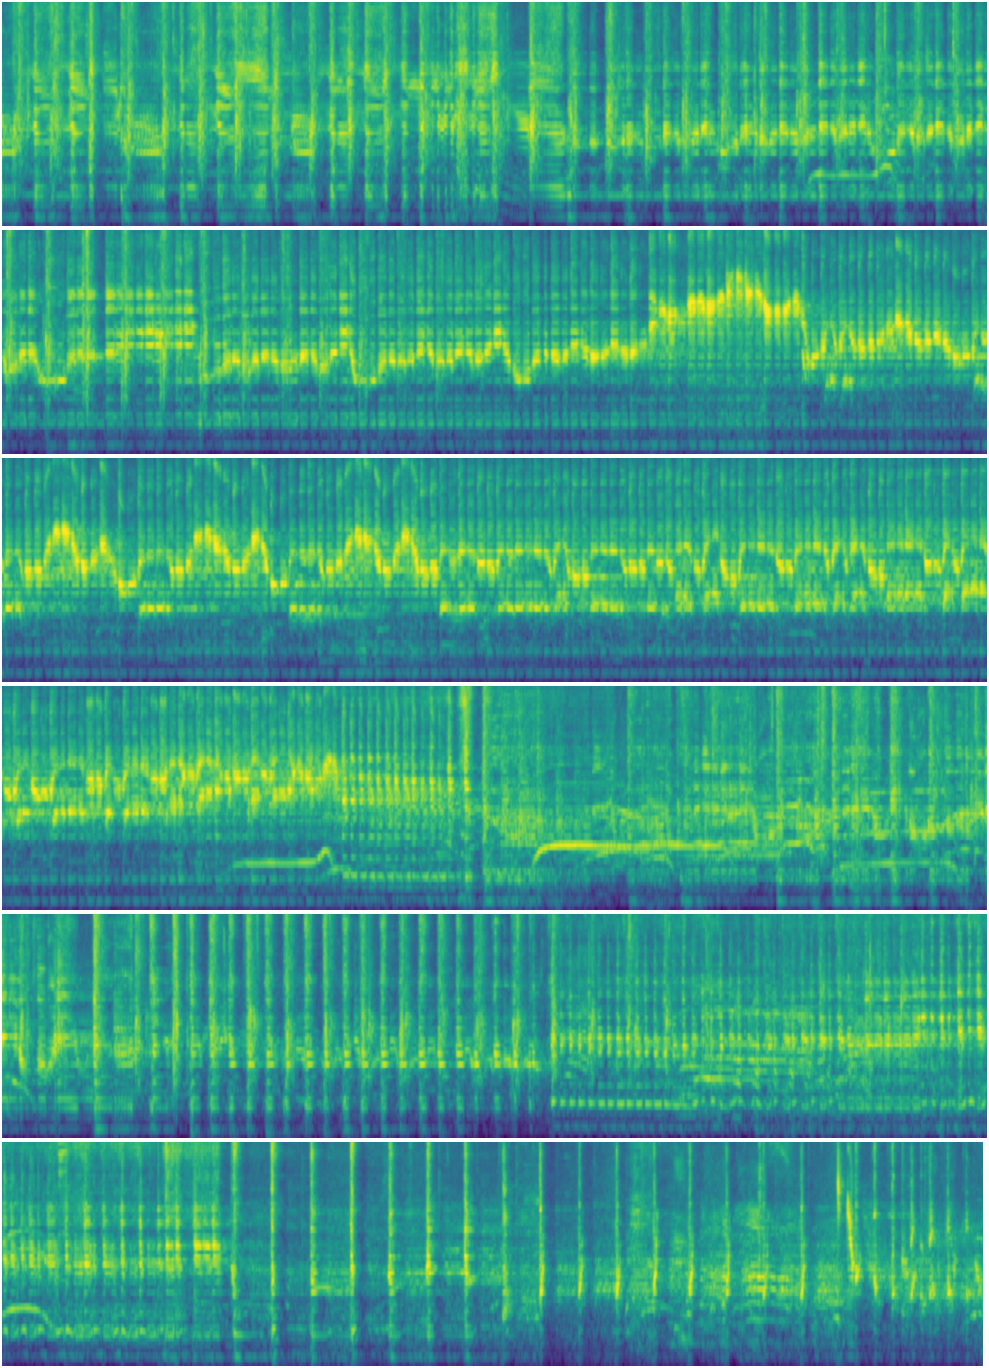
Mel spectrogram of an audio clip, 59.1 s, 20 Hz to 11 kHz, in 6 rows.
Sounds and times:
Music: 0.0 - 59.0.

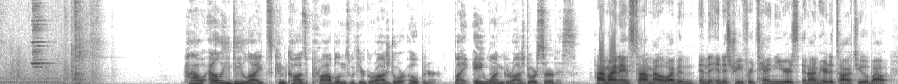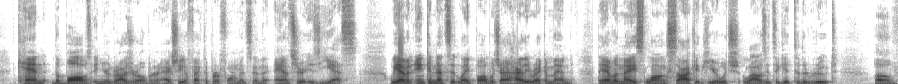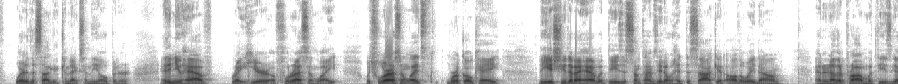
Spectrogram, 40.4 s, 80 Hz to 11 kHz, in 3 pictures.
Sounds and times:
Speech: 2.8 - 26.0, 26.6 - 40.4.

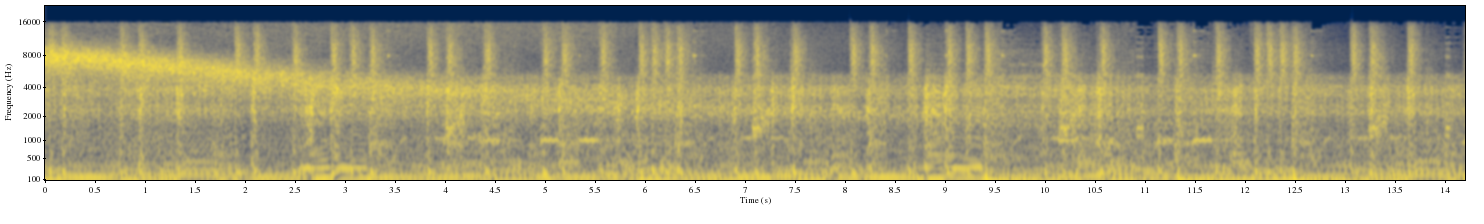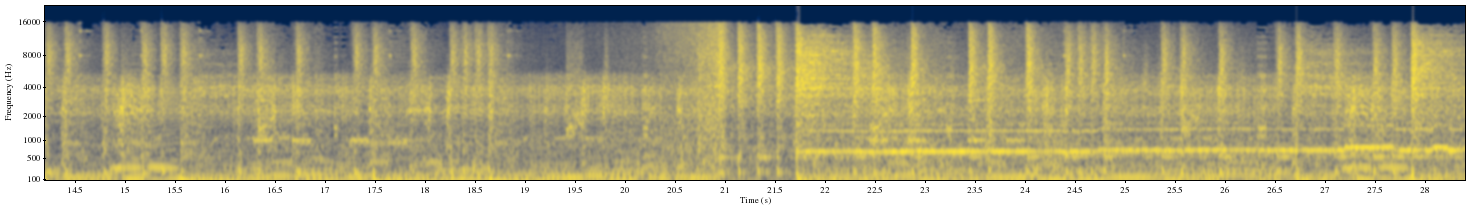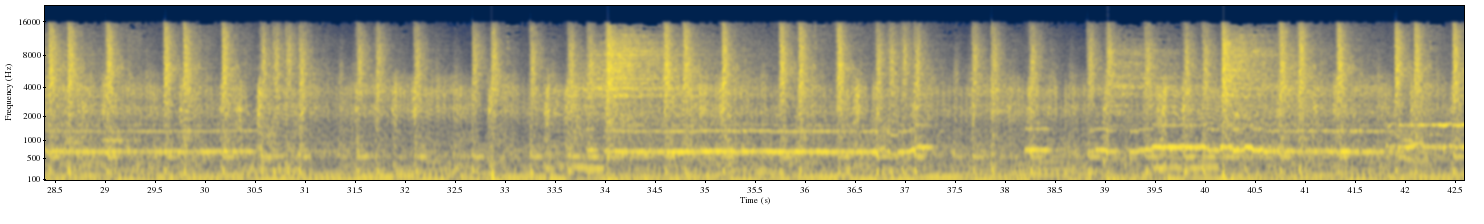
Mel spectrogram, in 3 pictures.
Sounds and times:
Music: 0.0 - 42.5.

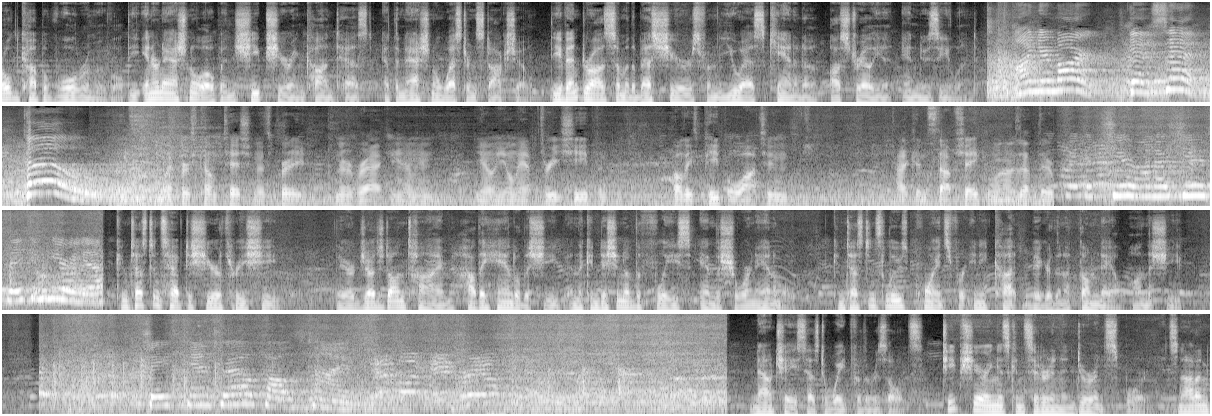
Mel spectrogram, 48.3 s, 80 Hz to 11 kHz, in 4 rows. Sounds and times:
Speech: 0.0 - 18.2, 21.0 - 36.1, 43.8 - 48.3.

